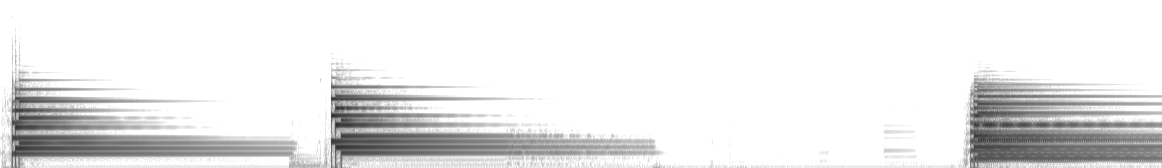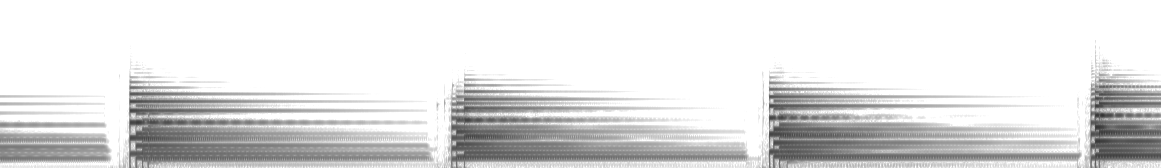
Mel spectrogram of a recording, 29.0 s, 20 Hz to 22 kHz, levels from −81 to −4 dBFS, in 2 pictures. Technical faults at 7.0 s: call bitrate drop

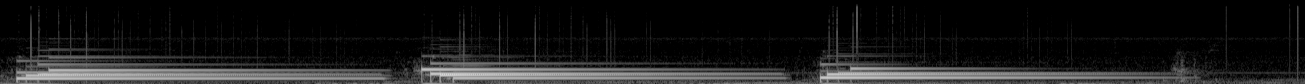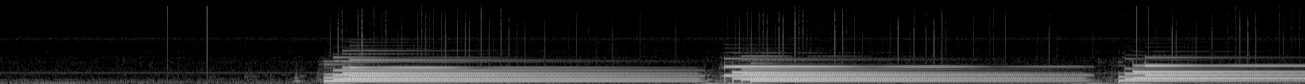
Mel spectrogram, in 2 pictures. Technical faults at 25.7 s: word clock ticks

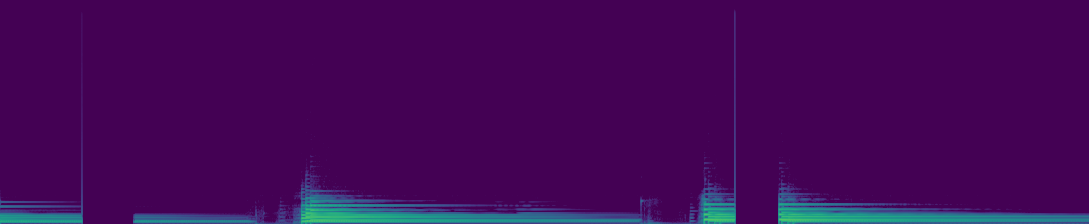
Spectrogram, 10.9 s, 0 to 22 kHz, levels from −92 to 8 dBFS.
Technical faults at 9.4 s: none

